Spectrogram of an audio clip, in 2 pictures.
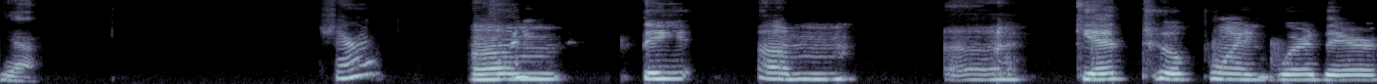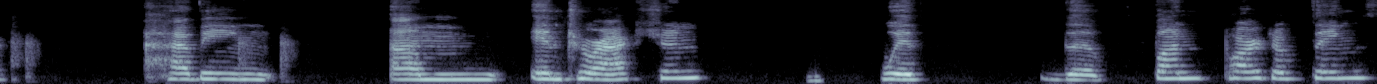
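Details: Real adult woman with aphasia who is a member of an aphasia institute and helps train conversation partners; aphasia.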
